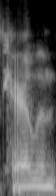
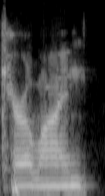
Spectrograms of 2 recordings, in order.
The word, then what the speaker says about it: Carolyn: But conversely, there's male antagonism that faces Carolyn throughout her workday, from her coworker Jim's milquetoast support of her return, getting her name wrong even after being explicitly told that it's Carolyn, not Caroline, and the lack of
